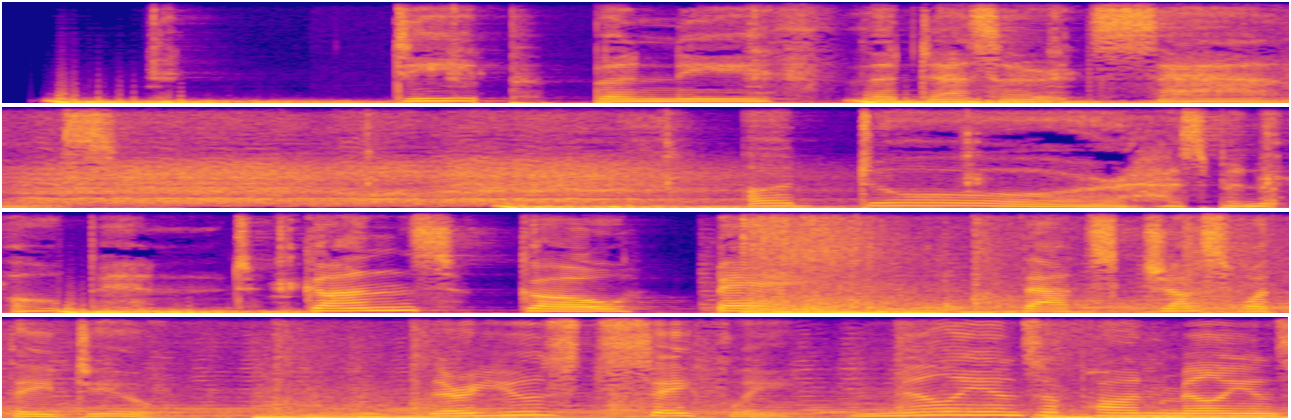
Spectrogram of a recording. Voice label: commercial, voiceover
